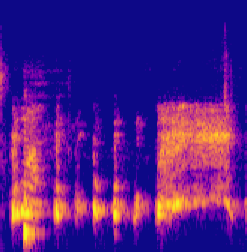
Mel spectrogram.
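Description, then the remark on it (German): A short chicken-clucking jingle introducing the segment "Hühnergezwitscher", international volleyball news: a quick run of clipped, rhythmic clucks, then one long drawn-out squawk and a final cluck, loud with no talking. “So, und jetzt kommt wieder die beliebte Rubrik, äh, Rubrik Hühnergezwitscher, internationale Volleyball-News.”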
